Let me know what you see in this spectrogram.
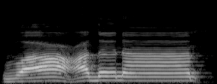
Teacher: دال ساکن ہے اور دال کو ہلا کر پڑھیں گے، یعنی اس کے اوپر ہم قلقلہ کریں گے۔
